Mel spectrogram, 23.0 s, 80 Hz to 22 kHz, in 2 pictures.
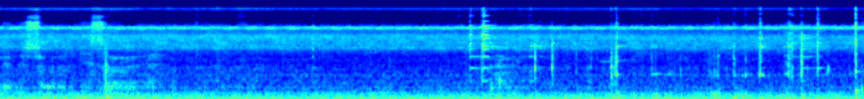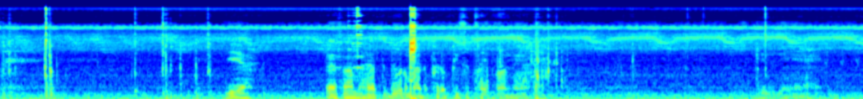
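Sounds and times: low hum: 0.0s - 23.0s
small parts clicking and tapping: 6.2s - 12.4s, 13.2s - 14.5s.

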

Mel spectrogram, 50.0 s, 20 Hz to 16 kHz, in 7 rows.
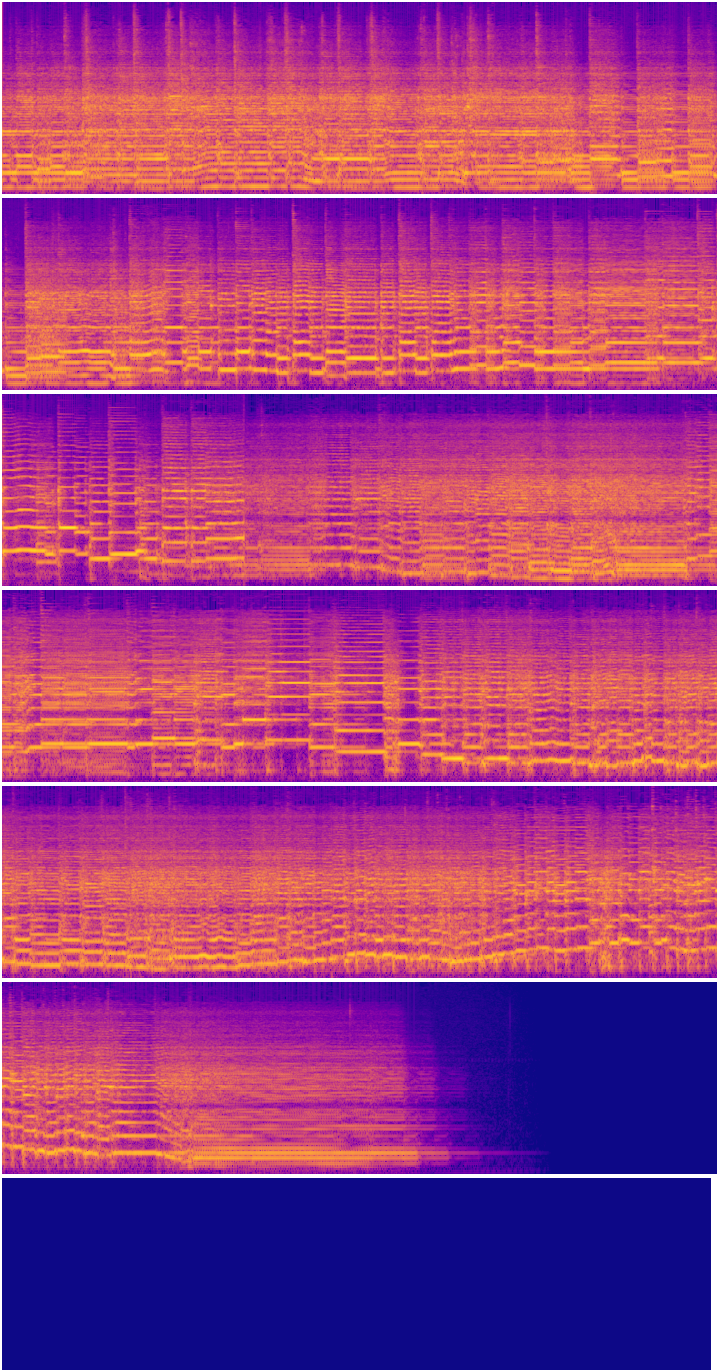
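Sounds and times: electric guitar melodic lines: 0.0s - 40.6s.

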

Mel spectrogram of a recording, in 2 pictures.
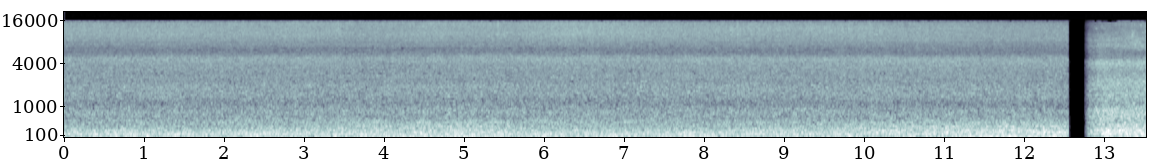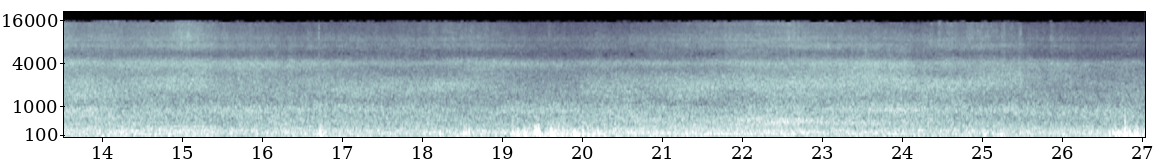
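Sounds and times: fountain water splashing: 0.0s - 27.0s
traffic rumble: 0.0s - 27.0s
wind on microphone: 16.2s - 22.4s, 23.0s - 27.0s.

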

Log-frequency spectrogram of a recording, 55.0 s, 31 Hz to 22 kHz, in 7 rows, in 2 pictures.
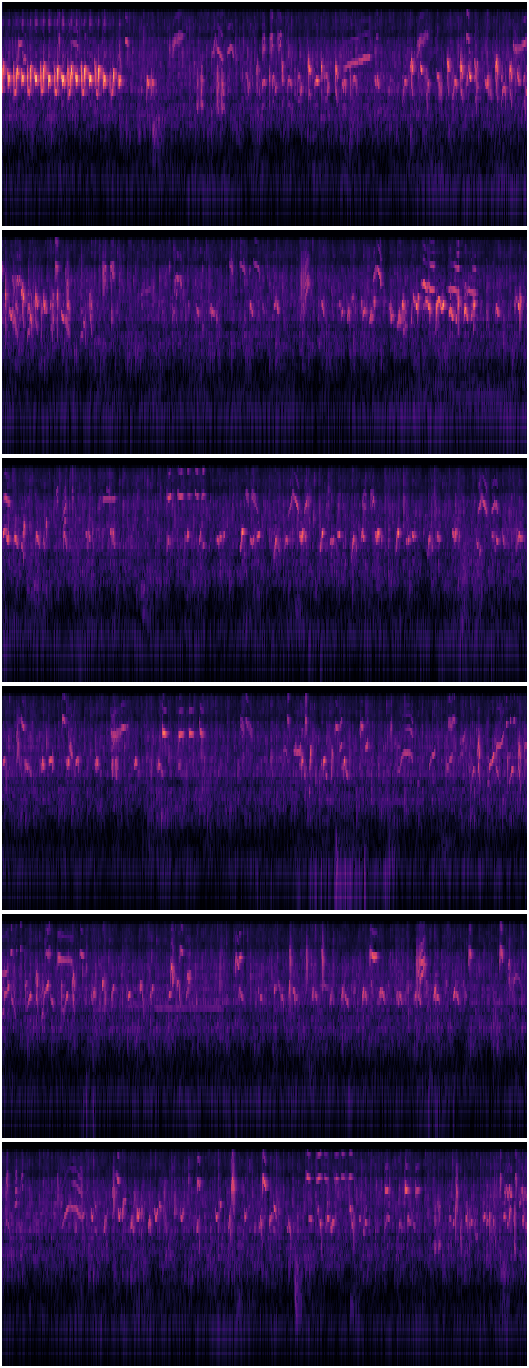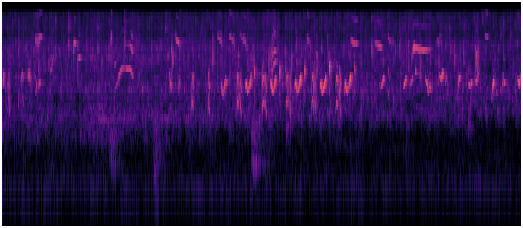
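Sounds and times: bird chirping sharp high calls: 0.0s - 17.6s, 27.3s - 55.0s.

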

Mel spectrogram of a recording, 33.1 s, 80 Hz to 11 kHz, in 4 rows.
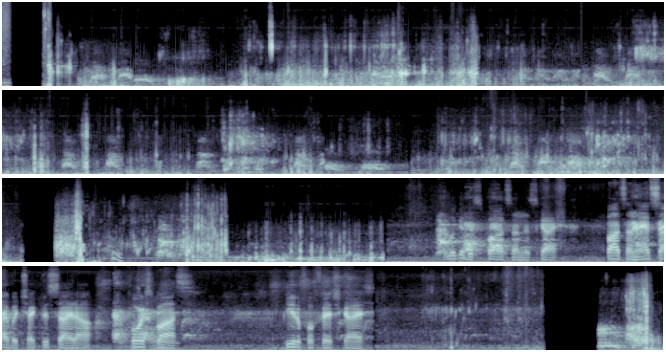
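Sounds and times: gurgling water: 0.6s - 21.4s, 30.1s - 31.6s
low water rumble: 0.6s - 22.1s, 29.7s - 31.6s.

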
